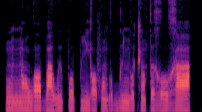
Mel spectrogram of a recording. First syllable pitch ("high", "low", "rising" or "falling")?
low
